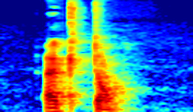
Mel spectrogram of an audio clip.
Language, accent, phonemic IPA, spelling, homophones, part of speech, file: French, France, /ak.tɑ̃/, actant, actants, noun, LL-Q150 (fra)-actant.wav
- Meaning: actant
